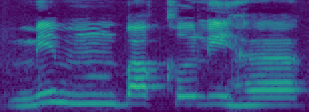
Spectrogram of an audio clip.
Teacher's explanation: اقلاب ہو رہا ہے، نون ساکن کے بعد با آ گیا تو میم میں بدل دیں گے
